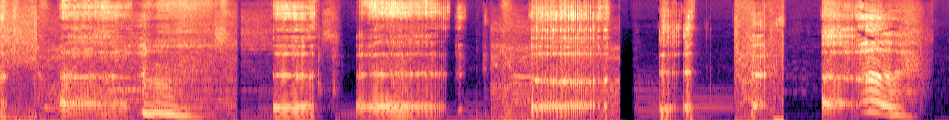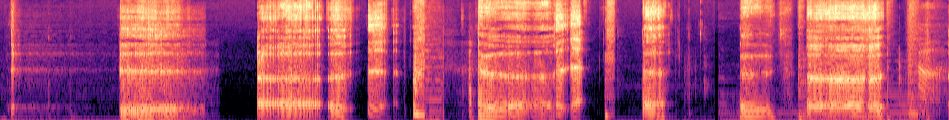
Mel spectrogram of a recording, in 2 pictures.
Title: Hiccup burps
